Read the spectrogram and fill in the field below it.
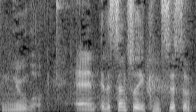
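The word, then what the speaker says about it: Loupedeck: the name of it it's spelled a little bit weird but it's pronounced new look and it essentially consists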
